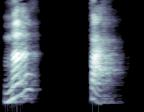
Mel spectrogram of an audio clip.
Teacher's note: acentúan las dos sílabas y en su mente tiene sentido lo que están haciendo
